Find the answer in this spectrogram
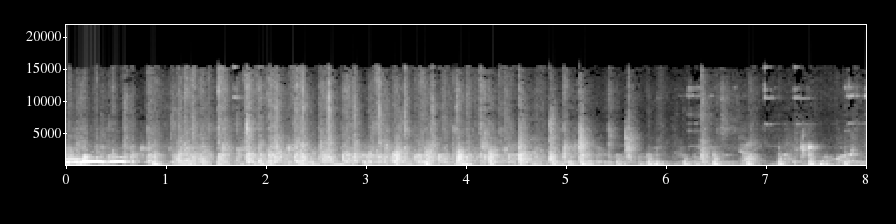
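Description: Rapid, irregular taps of dancers' sandals stamping on a concrete floor, with crowd voices in the background.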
